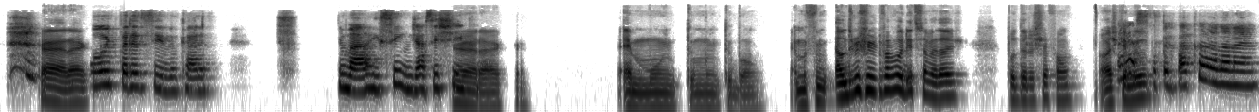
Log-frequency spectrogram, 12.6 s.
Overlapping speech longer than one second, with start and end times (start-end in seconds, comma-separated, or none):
none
